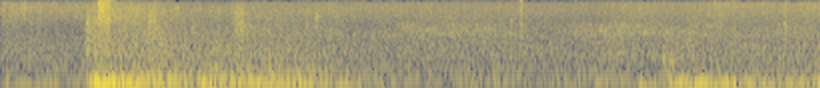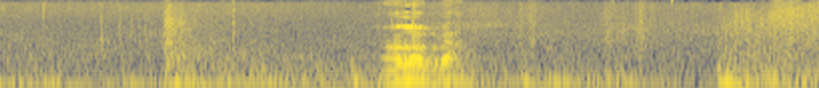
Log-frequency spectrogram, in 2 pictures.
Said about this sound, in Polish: No rzeczywiście jakaś taka burza idzie.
